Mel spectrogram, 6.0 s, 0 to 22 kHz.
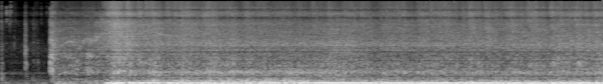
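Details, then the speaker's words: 1999 Chevrolet Corvette Z06 after wiring harness and clutch pedal replacement, no check engine light: starter catches quickly, then a deep, loping, choppy V8 idle; normal lumpy idle from an aggressive performance camshaft. "First thing you'll probably notice is how choppy the idle is."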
